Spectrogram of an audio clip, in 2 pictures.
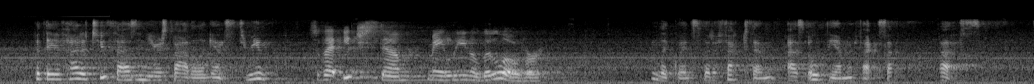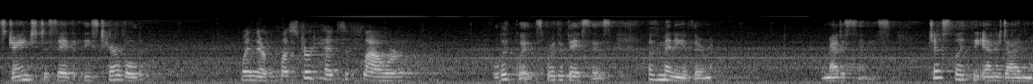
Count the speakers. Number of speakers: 2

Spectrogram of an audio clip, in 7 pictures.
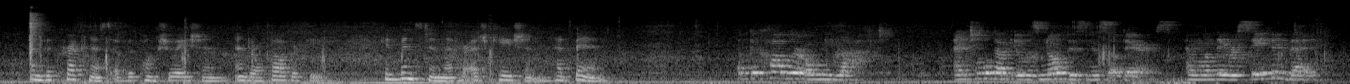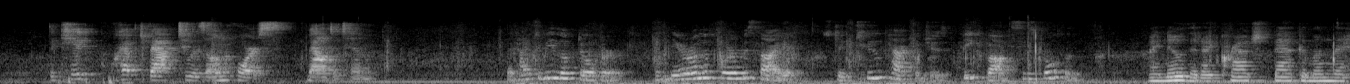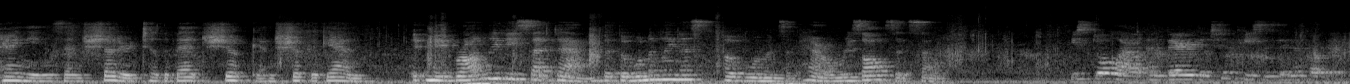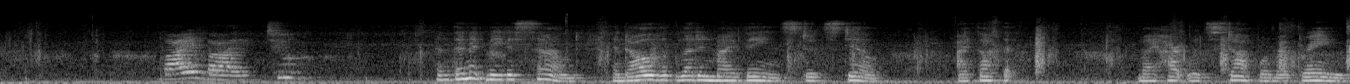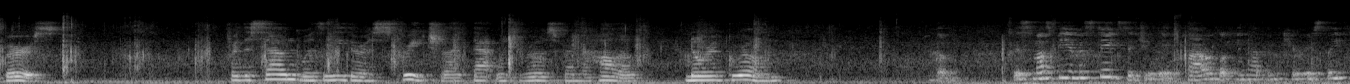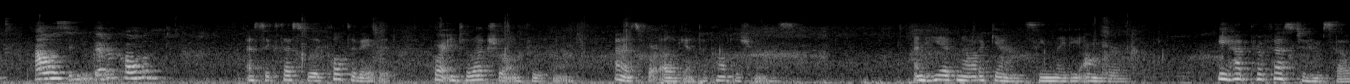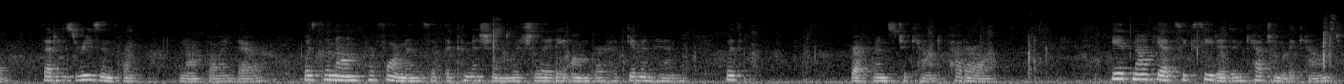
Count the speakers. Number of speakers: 6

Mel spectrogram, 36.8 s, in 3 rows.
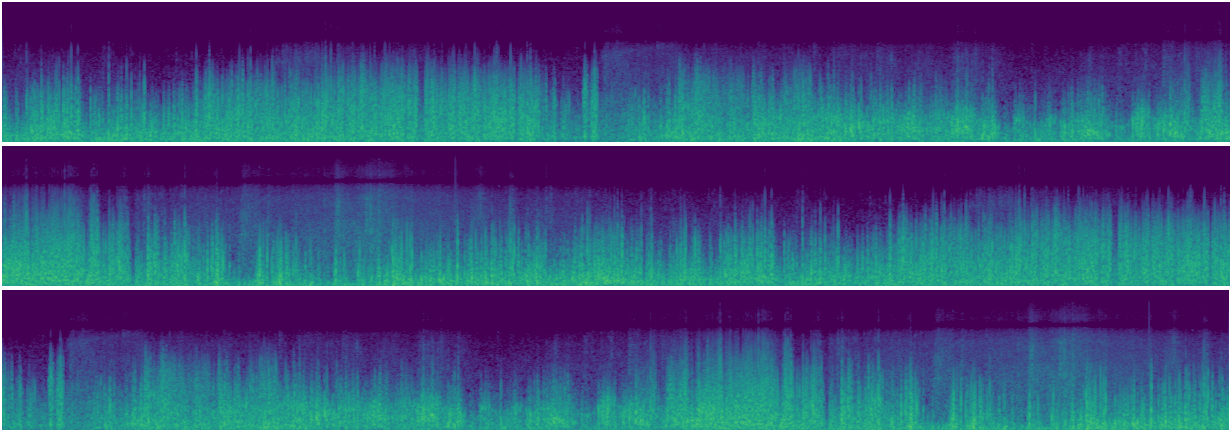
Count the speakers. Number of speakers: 0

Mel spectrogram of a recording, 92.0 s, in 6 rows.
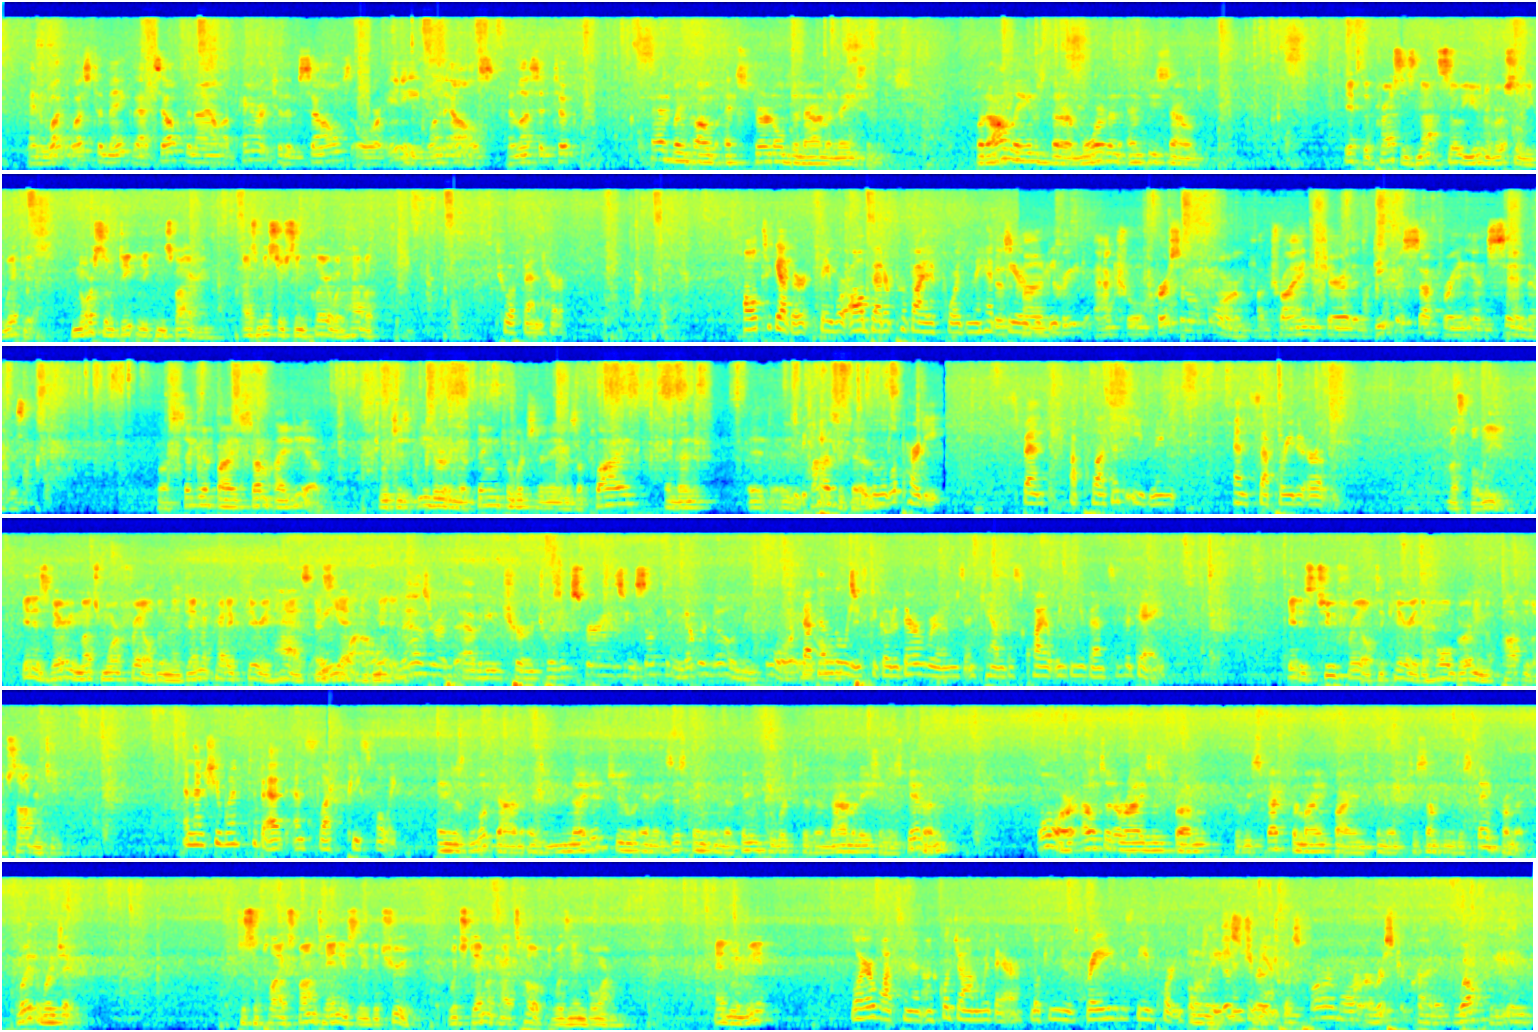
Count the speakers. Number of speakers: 4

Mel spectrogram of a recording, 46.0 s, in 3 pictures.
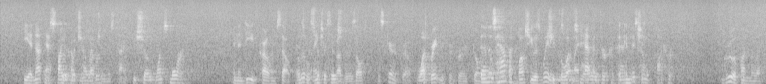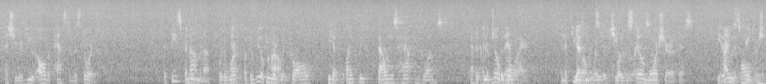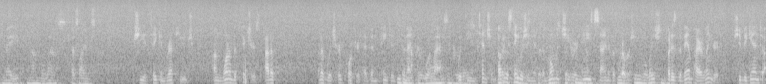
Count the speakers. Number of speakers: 2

